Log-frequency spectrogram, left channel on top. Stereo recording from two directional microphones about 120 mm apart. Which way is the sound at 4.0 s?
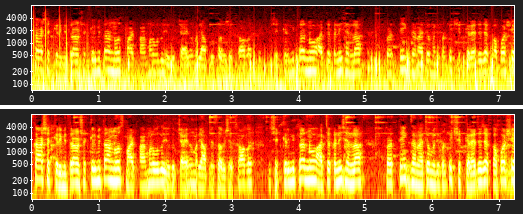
40° right (ahead or behind).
